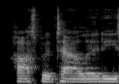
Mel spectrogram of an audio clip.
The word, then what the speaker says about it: hospitality: Right, hospitality, same thing, five syllables, so it's the secondary stress, it's not as important as tal, hospitality, but you can't make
